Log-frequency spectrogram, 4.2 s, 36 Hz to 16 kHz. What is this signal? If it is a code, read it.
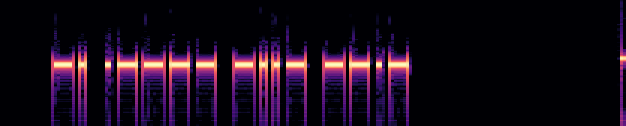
Morse code, heard as a keyed tone, about 28 wpm, 700 Hz. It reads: N1XQ
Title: USA Call Signs - 2x Character Spacing - 28wpm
